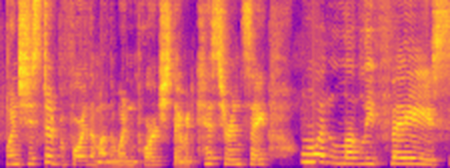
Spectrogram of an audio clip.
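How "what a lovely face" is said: put-on great aunts greeting the new girl, delighted; gushing aunts. A narrator's reading. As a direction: coo it like a doting great aunt. Imagined aunts greeting her.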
